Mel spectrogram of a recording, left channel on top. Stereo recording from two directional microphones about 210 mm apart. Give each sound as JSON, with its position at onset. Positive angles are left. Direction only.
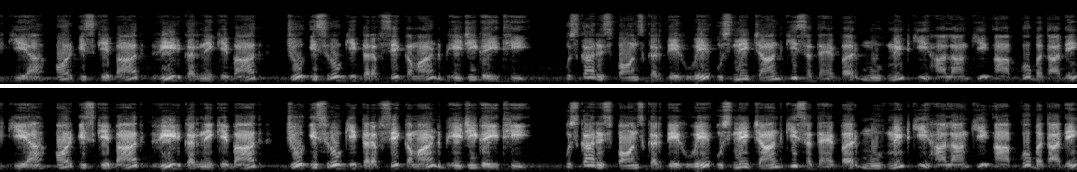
{"t": 0.1, "sound": "a man's voice", "side_deg": -5}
